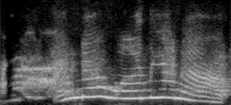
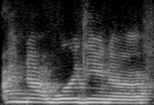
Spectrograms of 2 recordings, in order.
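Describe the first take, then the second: First: It is said in a squeaky Mickey Mouse voice. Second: It is said in a normal voice.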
